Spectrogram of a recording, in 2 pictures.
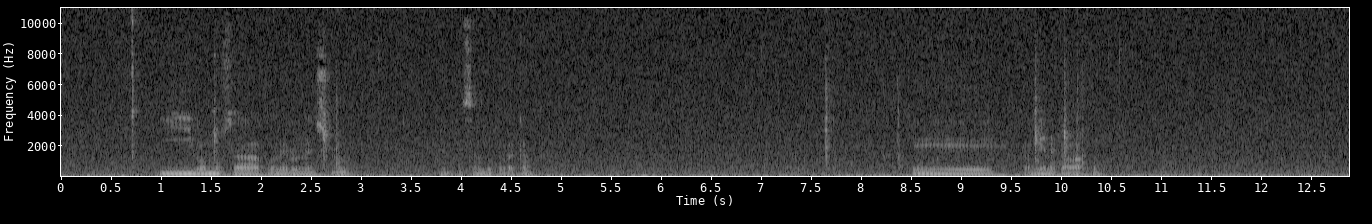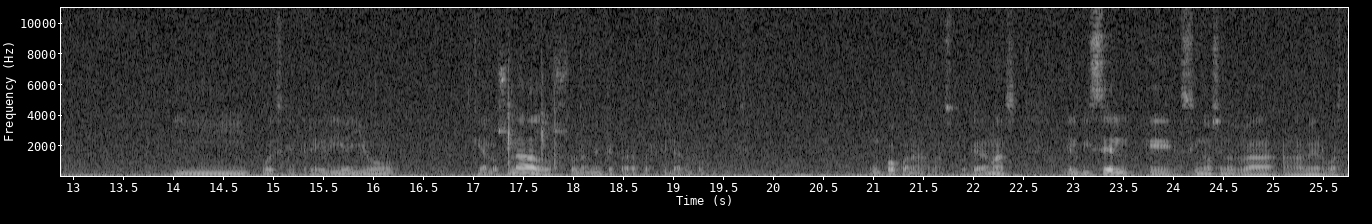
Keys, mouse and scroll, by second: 0.0 scroll down 2, 2.5 ctrl+r, 3.0 ctrl+click, 6.8 click, 7.2-7.5 scroll down 2, 7.7 shift+middle click, 8.6 shift+scroll up 3, 9.9 ctrl+r, 10.3 ctrl+click, 12.1 click, 12.5-15.2 middle drag, 15.4 middle click, 17.6 ctrl+r, 17.9 ctrl+click, 22.2 click, 22.9-25.7 middle drag.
